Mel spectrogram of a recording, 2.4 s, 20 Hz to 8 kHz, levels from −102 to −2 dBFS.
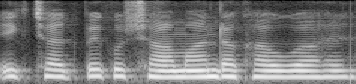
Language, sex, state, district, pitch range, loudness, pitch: Hindi, female, Chhattisgarh, Bilaspur, 190-200 Hz, -13 LUFS, 190 Hz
